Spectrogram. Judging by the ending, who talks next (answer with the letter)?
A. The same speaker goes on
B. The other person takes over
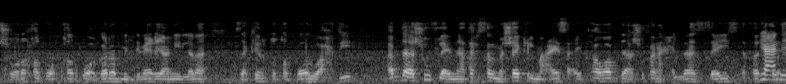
B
